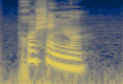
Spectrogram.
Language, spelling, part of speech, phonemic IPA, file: French, prochainement, adverb, /pʁɔ.ʃɛn.mɑ̃/, Fr-prochainement.ogg
- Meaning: soon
